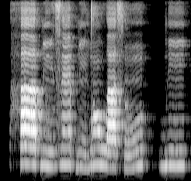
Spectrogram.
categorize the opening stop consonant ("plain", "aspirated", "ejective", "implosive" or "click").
implosive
